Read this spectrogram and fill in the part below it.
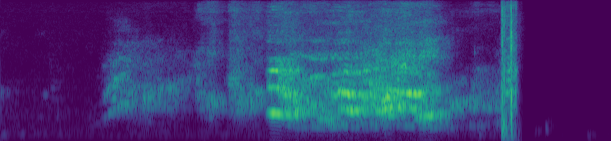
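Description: A dog barks and whimpers in a short burst of yips and whines, close and fairly loud, ending in one sharp sound.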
